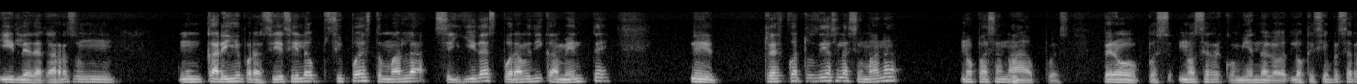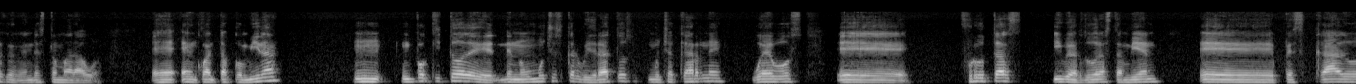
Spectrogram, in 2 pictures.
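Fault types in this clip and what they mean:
No fault types can be heard in this clip.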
